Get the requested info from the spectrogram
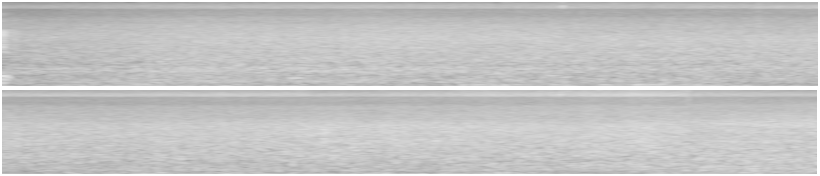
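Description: Sea surf breaking and washing over shallow sand, a steady, loud rush of waves.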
